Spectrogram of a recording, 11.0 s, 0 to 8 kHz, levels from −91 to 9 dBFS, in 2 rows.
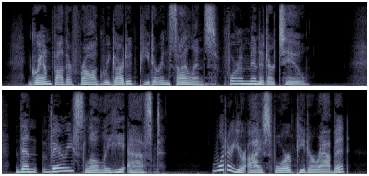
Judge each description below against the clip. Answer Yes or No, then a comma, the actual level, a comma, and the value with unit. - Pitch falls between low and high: Yes, medium, 180 Hz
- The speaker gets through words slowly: Yes, slow, 125 wpm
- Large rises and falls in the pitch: Yes, wide, 5.7 semitones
